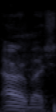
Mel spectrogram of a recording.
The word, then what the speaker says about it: Aurebesh: I don't know how to pronounce it. Doesn't matter. Aurebesh, yeah.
